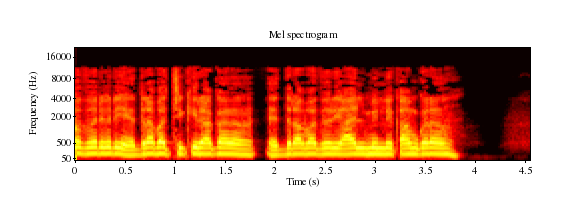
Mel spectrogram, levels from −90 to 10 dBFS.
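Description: From start to finish, the speech has nothing above about 11.5 kHz, and the loss is fixed rather than shifting with the signal. This is most likely low-bitrate audio saved at a high bitrate: an MP3 made at a low rate, roughly 48 kbit/s, then re-encoded as a much larger MP3. The second pass cannot restore the missing top end. Unlike a simple low-pass filter, the first encoding's MP3 artefacts remain.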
